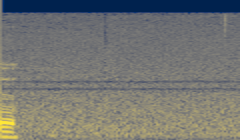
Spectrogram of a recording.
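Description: The tail of a spoken word, then a steady, even hiss of background noise with no distinct events.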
